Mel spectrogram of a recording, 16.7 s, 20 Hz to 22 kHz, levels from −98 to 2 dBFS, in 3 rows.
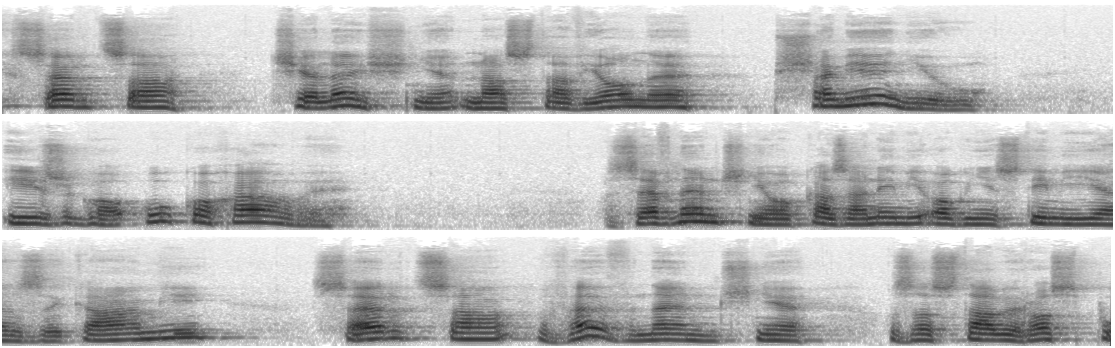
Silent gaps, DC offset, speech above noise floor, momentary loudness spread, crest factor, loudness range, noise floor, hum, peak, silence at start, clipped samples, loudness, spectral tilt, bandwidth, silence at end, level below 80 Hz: none; under 0.1%; 42 dB; 11 LU; 20 dB; 3 LU; -64 dBFS; none; -2 dBFS; 0 s; under 0.1%; -22 LUFS; -6 dB/octave; 15.5 kHz; 0 s; -76 dBFS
